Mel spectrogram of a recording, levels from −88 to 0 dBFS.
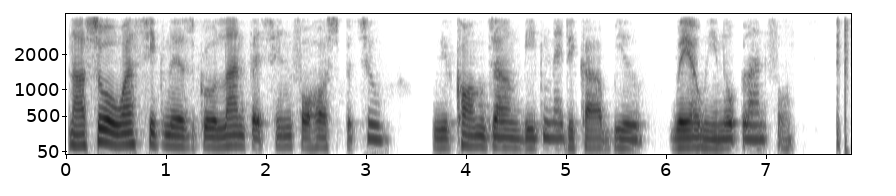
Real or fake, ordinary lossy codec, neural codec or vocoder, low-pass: fake; none; codec, 16 kHz, 0.5 kbps, X-Codec, HuBERT features, trained on LibriSpeech; 3.6 kHz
